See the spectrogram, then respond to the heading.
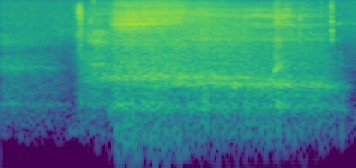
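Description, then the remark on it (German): A voice imitates the howling snowstorm heard on an album intro with a long, breathy, whooshing exhale, sustained and fairly loud for about two seconds. “auf dem Intro mhm. ist so ein Schneesturm zu hören und so. Wie klingt und, ein Schneesturm?”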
